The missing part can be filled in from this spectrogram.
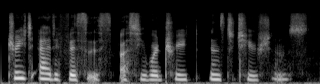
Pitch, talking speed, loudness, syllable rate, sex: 230 Hz, 130 wpm, -19 LUFS, 4.6 syllables/s, female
